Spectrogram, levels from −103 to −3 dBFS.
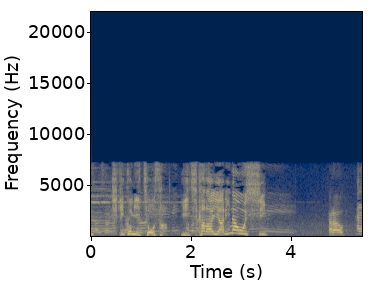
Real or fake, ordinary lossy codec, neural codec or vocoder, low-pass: real; MP3, 48 kbps; none; 7.2 kHz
